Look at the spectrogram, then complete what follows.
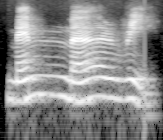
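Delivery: memory very slowly, mem-muh-ree; teacher's slow, three-syllable memory; drawn-out syllable demo. Shown as a demonstration. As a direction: stretch memory so the middle uh is heard. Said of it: "Can you hear it?".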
